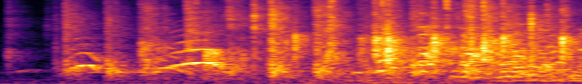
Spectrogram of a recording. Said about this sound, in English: Golf claps. You got a few.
